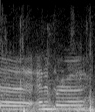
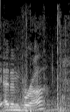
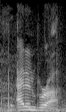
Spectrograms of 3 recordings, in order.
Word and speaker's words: Edinburgh: is crazy it is crazy we're at the Edinburgh Castle right now we it's actually Edinburgh Edinburgh is how it's pronounced just so you know edur sorry I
